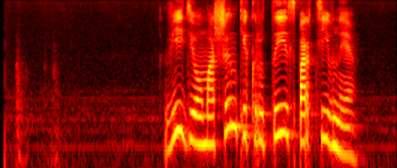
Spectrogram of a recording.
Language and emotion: Russian, positive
